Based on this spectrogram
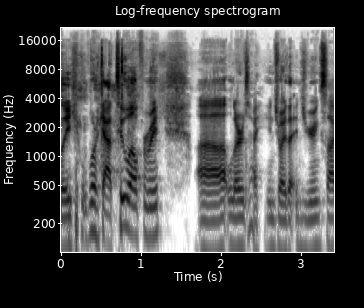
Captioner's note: laughs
